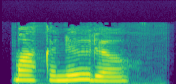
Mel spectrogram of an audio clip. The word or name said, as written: macanudo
